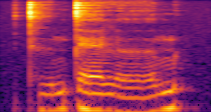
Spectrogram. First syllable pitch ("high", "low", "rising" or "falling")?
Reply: rising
